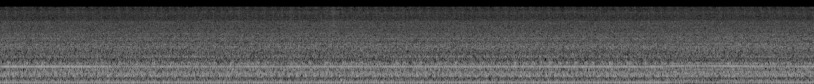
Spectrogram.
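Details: Honda Prelude SH after oil cooler/adapter gasket replacement, oil filter refitted, started to check for leaks: even, settled idle with smooth hum and faint steady whine, no misses or knocks; no leak seen after about ten minutes.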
